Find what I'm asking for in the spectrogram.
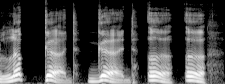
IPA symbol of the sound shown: ʊu̯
